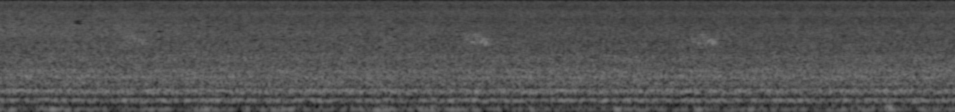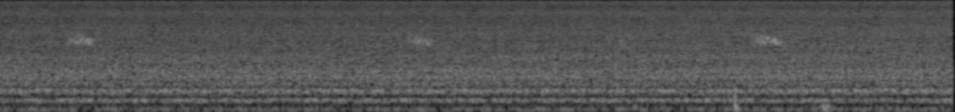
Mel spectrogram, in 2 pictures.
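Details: Arriving swarm of honey bees being caught, heard as an even, continuous droning hum with two steady tones and a soft hiss above. Faint ticks recur every second or so.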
